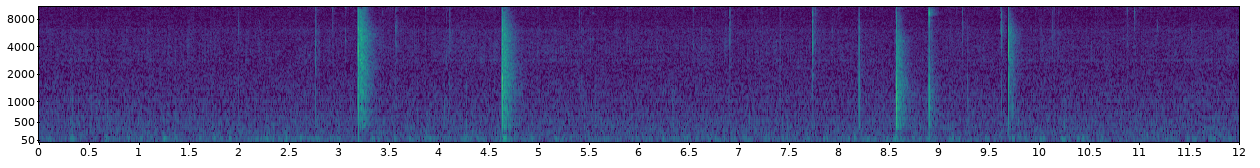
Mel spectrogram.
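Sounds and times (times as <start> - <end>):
fire crackles: 0.0 - 12.0
wood fire hissing: 0.0 - 12.0.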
